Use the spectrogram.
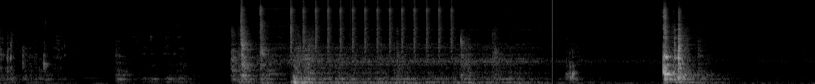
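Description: Three isolated ticks land at 3.51, 5.52 and 7.08 s, classic bit error spikes: a single flipped bit throws one sample off by a power of two, then it snaps back. They're broadband and unrelated to the audio, peaking around -23, -11 and -29 dBFS.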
